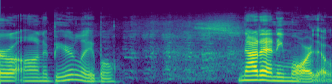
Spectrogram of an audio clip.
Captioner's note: audience laughing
